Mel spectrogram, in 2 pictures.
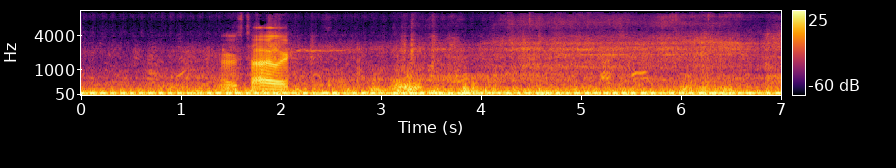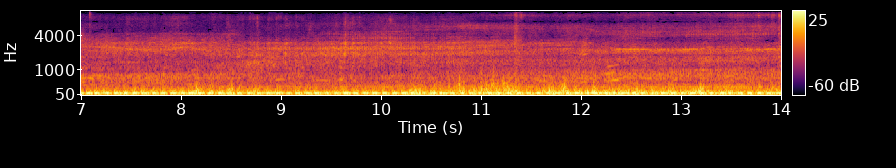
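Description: Off-road vehicle engines idling together, a steady low drone, with a few short words spoken about two seconds in.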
